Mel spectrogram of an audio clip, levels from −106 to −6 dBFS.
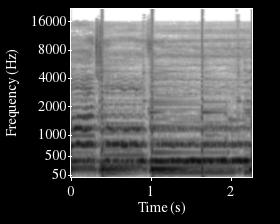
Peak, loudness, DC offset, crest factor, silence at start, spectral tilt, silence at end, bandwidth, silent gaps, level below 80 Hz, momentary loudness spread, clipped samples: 0 dBFS; -17 LUFS; under 0.1%; 16 dB; 0 s; -6.5 dB/octave; 0 s; over 20 kHz; none; -46 dBFS; 4 LU; under 0.1%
